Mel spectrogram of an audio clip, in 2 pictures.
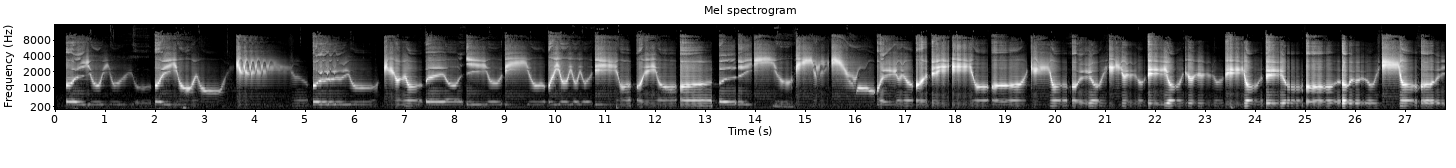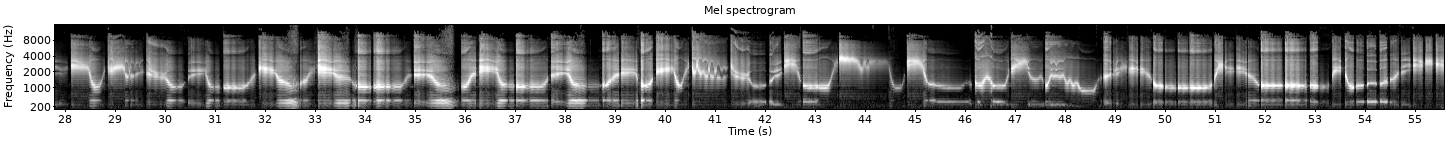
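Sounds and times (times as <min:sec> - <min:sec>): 
big Khakass khomus jaw harp: 0:00.2 - 0:55.5.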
